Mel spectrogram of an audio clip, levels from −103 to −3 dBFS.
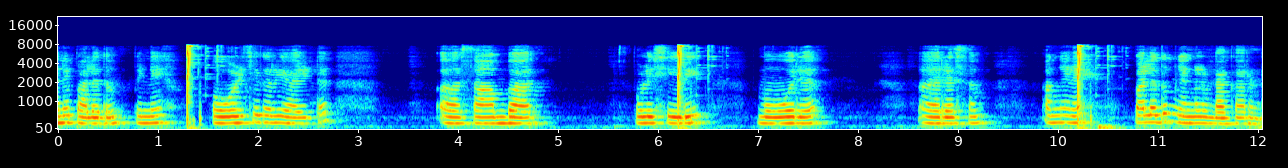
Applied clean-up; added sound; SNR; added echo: none; Shatter; 5 dB; reverberation time 0.3 s.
